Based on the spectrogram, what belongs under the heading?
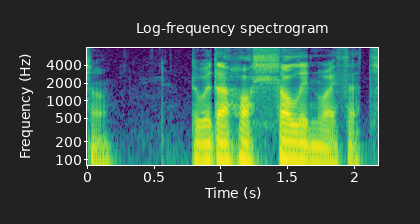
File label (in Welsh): "hollol" Welsh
